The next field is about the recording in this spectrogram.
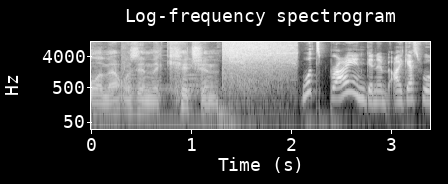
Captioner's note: glass shatters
